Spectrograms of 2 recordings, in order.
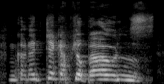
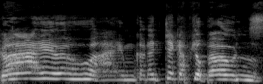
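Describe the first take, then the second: First: High eerie ghostly cry; spooky ghost voice. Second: High, slow, eerie ghostly wail; spooky ghost voice. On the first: Reader groaning at a Bronte-style gothic novel, ghostly wail. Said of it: "I was like". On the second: Reader mocking a gothic novel with a ghost wail. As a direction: moan it out like a haunting ghost. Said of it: "the same kind of like". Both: Retold or imitated.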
